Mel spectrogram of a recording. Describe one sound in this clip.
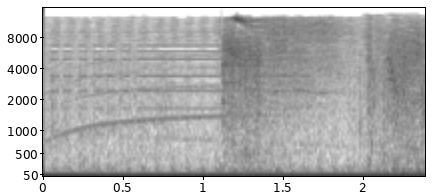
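A rocket launcher fires with a loud whoosh.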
